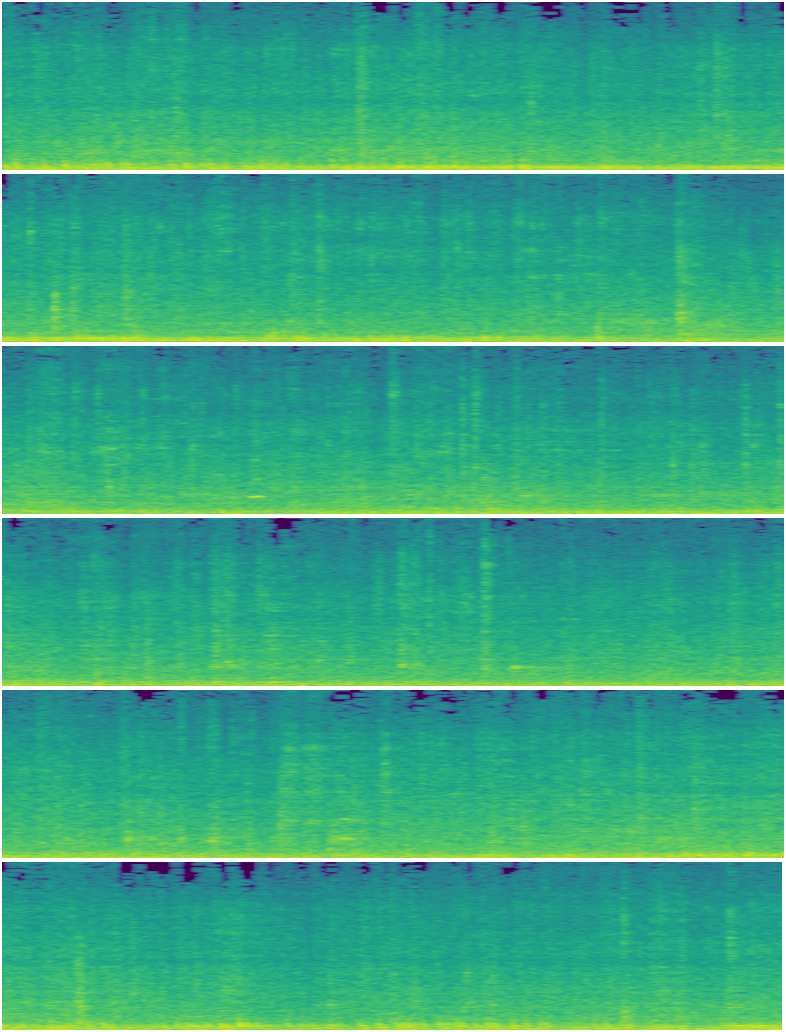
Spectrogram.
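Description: Freight train cars (boxcars, then tank cars) rolling past close by: a steady rumble of wheels on rail with repeated clicking over the rail joints.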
